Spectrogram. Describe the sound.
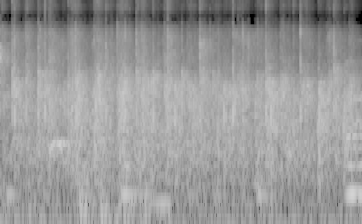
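A round of applause from an audience: dense, steady clapping that fills the whole stretch at an even loudness, with faint murmuring voices mixed in beneath it.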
